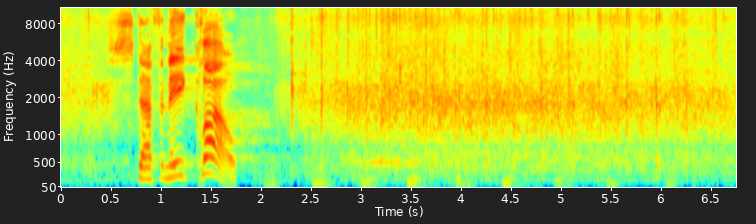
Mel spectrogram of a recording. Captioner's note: audience applauding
